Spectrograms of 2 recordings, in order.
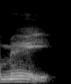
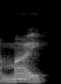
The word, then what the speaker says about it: Mai: A mi mamá los gringos le siguen diciendo May, como si fuera Sí, el mes de mayo, pero se llama Mai, tiene 92 años y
